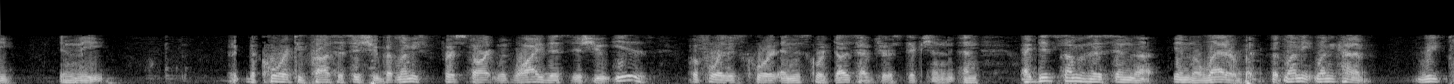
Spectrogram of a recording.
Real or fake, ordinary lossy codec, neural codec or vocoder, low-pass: fake; AAC, 16 kbps; vocoder, 22.05 kHz, 80 mel bands, WaveNeXt; 7.2 kHz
